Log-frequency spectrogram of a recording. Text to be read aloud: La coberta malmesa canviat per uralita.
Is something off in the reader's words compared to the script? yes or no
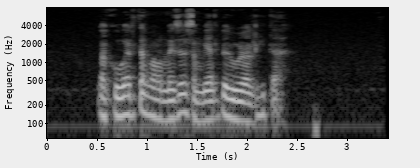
no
